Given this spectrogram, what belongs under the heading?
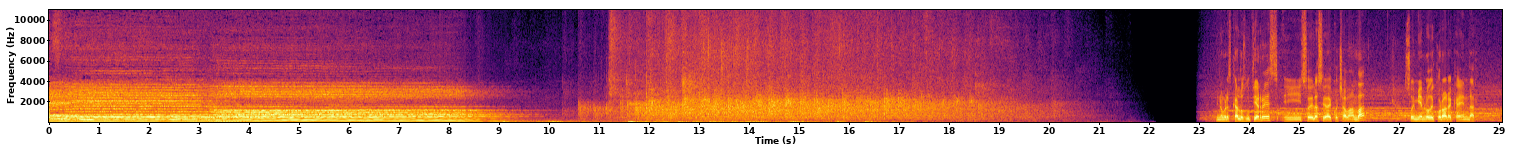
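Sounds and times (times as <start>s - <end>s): choir singing chord: 0.0s - 9.9s, 23.0s - 29.0s
audience applauding: 10.3s - 20.9s.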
